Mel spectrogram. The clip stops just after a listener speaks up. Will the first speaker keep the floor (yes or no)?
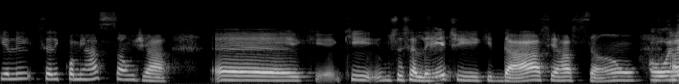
no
